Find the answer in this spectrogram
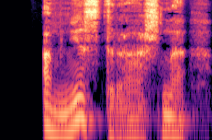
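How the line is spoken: Sighed. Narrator (Russian): вздохнула Лагодка

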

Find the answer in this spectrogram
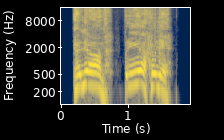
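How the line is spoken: Joyful yelling. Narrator (Russian): радостно заорал Влад

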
